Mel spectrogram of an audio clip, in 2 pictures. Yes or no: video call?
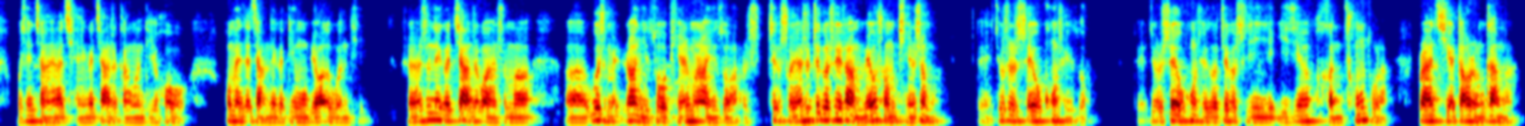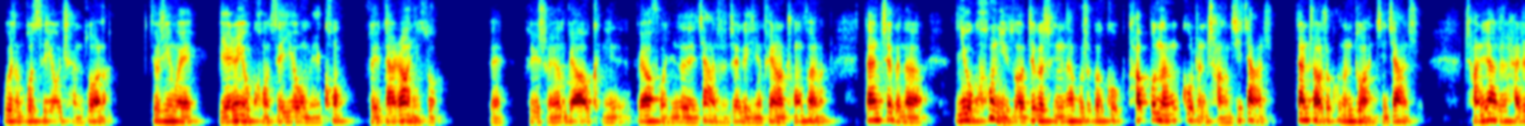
yes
